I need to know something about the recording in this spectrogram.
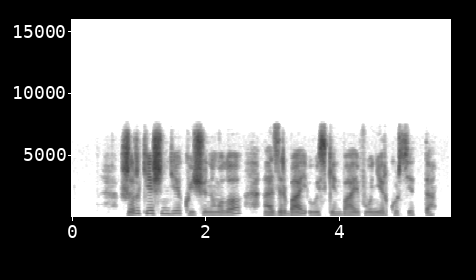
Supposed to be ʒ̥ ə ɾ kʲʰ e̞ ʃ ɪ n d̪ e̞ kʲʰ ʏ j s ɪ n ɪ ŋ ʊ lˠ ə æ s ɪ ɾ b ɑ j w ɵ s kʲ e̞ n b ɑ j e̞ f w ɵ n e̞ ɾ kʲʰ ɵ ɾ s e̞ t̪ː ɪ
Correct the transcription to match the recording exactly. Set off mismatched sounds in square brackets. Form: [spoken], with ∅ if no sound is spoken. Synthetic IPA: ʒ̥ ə ɾ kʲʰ e̞ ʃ ɪ n d̪ e̞ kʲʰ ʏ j [ʃ] ɪ n ɪ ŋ ʊ lˠ ə æ [z] ɪ ɾ b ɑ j w ɵ s kʲ e̞ n b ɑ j e̞ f w ɵ n e̞ ɾ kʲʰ ɵ ɾ s e̞ t̪ː ɪ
